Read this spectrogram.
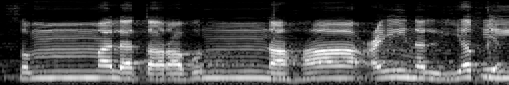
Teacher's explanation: میم مشدد ہے اور میم کو پھر جلدی پڑھا جائے گا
